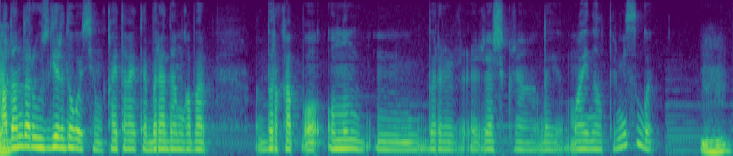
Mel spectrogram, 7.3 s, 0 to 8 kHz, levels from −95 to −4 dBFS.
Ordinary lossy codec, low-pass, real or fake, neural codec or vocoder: none; none; real; none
